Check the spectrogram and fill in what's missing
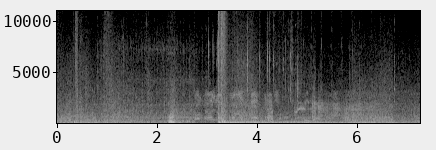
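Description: Bursts of tank gunfire and heavy cannon-like blasts in World of Tanks ring out amid background noise, with a brief spoken sound in the middle.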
